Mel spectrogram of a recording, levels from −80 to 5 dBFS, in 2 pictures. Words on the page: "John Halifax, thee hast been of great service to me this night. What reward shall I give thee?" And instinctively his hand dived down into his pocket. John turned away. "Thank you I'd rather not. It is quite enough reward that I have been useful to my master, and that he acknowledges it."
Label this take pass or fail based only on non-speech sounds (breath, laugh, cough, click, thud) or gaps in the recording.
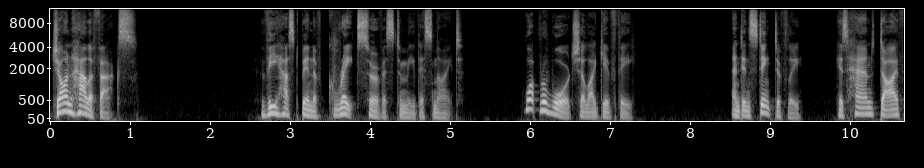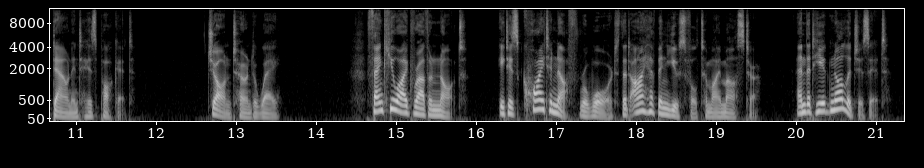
pass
